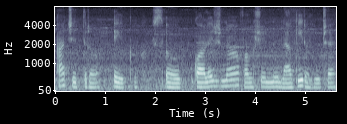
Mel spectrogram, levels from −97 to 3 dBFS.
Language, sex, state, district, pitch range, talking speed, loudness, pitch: Gujarati, female, Gujarat, Gandhinagar, 155-185 Hz, 115 wpm, -17 LUFS, 160 Hz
